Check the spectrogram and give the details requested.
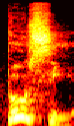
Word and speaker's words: Boosie: his name wrong booy booy I say booy booy like booze okay booy booy booy with an S not a z all right right well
